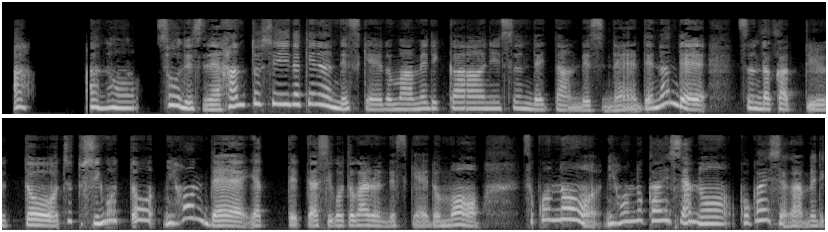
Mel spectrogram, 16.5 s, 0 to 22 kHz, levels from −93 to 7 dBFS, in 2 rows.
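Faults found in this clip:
Rough, grainy speech texture throughout, noise filling between harmonics, top band sounding thin and synthetic. Likely low-delay AAC compression (AAC-ELD-style short frames), damage plainly audible, consistent with a low rate around 32 kbps. Short frames resolve pitch poorly, hence grain tied to voiced sound. Unlike background hiss, it rides the speech and vanishes in pauses.

AAC frame loss with muting at 0.85–0.90 s: 40 ms soft-edged gap, consistent with two consecutive lost frames zeroed by the decoder. The overlap window fades out and back in.

Same at 4.63–4.66 s, 20 ms gap, one frame's worth. Same at 10.25–10.28 s, 20 ms.

The soft edges of the three gaps separate these from hard-edged sample dropouts or buffer underruns.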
